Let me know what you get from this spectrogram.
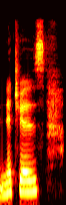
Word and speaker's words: niche: And people, I'm sure you've heard it pronounced different ways. You know, there's even the quote, the riches are in the niches, but for all intents and purposes, we're pronouncing it niche.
